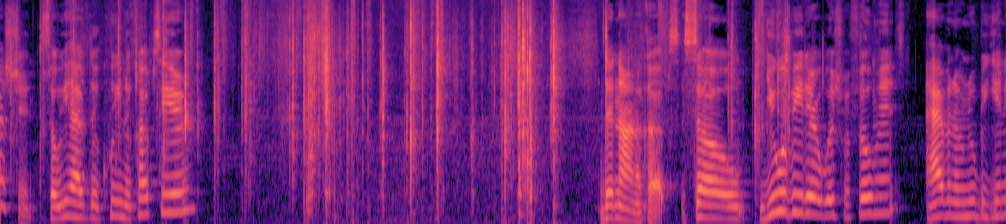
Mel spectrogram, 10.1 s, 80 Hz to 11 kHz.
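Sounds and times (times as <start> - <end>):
cards being shuffled: 0.6 - 6.0, 7.2 - 8.1.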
